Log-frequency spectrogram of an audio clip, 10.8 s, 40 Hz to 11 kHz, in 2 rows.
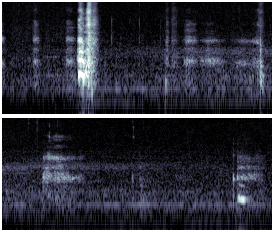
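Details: Person on day 3 of a cold, very congested and feeling ill: one strong, tired sneeze followed by soft sniffs and nasal breaths through a blocked nose; sneezing.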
